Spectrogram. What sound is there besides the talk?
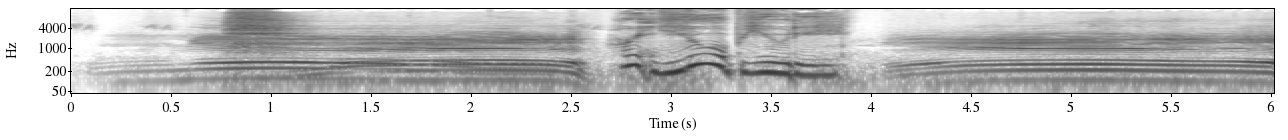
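cow mooing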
